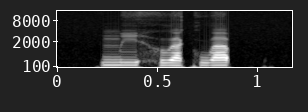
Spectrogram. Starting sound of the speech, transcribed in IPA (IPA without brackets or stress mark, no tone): m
